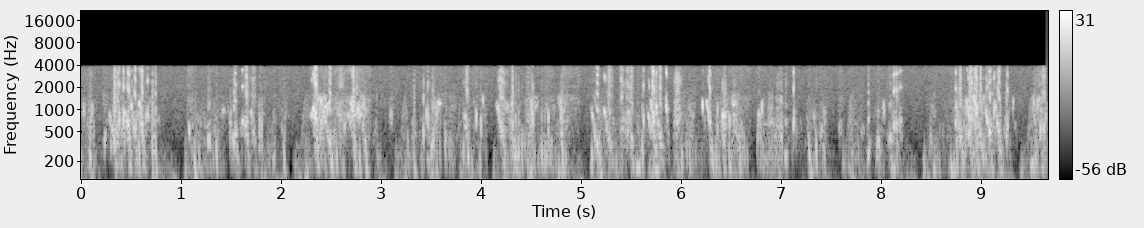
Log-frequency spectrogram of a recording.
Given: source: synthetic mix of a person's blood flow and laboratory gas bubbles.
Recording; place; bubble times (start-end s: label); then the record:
Doppler ultrasound of blood flow; precordium
0.00-0.17 s: bubbles
0.23-0.81 s: bubbles
1.06-2.10 s: bubbles
2.29-2.92 s: bubbles
3.08-3.15 s: bubbles
3.25-3.77 s: bubbles
3.81-4.09 s: bubbles
4.15-5.01 s: bubbles
5.09-6.17 s: bubbles
6.21-6.72 s: bubbles
6.78-7.21 s: bubbles
7.26-7.49 s: bubbles
7.58-7.64 s: bubbles
7.67-8.25 s: bubbles
8.47-9.38 s: bubbles
9.51-9.68 s: bubbles
From the record:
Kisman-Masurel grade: 333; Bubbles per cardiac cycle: rolling drumbeat, 9 or more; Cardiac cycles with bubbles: 50 to 99%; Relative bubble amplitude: loud (0.450 to 0.775); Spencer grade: 3 (all of the cardiac periods contain showers or single bubble signals, but not dominating or overriding the cardiac motion signals); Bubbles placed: anywhere in the cardiac cycle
